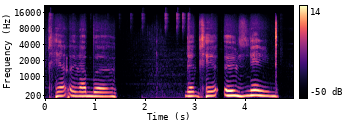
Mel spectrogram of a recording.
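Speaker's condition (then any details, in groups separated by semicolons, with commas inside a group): Cerebral palsy; affects voice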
